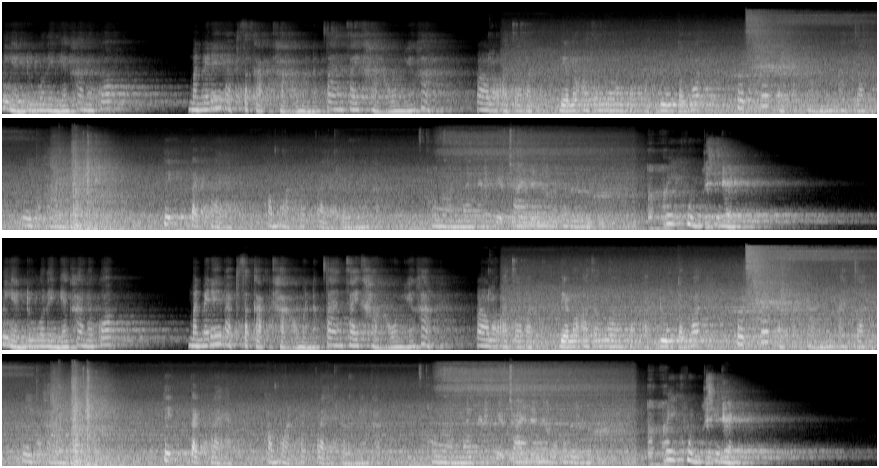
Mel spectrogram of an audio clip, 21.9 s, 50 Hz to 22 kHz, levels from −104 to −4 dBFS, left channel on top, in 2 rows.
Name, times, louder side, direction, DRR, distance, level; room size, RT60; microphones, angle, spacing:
voice 1, 0.0-1.4 2.3-5.4 5.9-6.7 7.0-10.8 11.2-11.9 13.0-13.8 14.2-15.7 16.3-16.9 17.3-18.3 19.2-20.1, right 2 dB, 55° right, 3 dB, 1.2 m, -29 dB
sound 1, 6.2-18.9, right 2 dB, 40° right, 2.1 m, -33 dB
voice 2, 14.9-15.3 16.0-17.8 18.1-18.3 19.0-19.3 19.7-20.1, right 1 dB, 20° right, -1 dB, 3.4 m, -34 dB
21.0 x 18.0 x 9.0 m, 2.8 s
head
